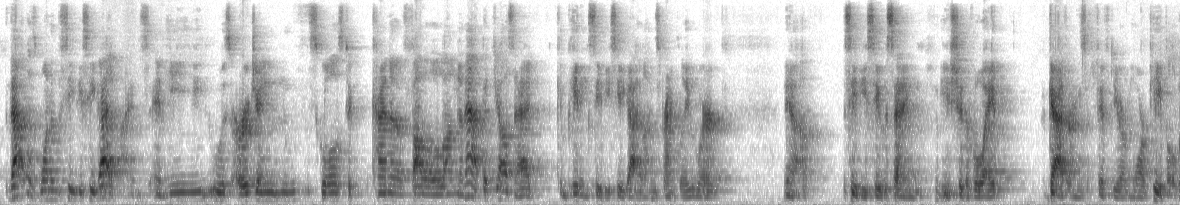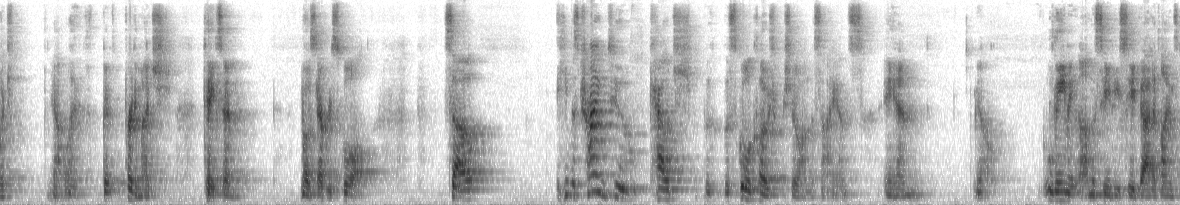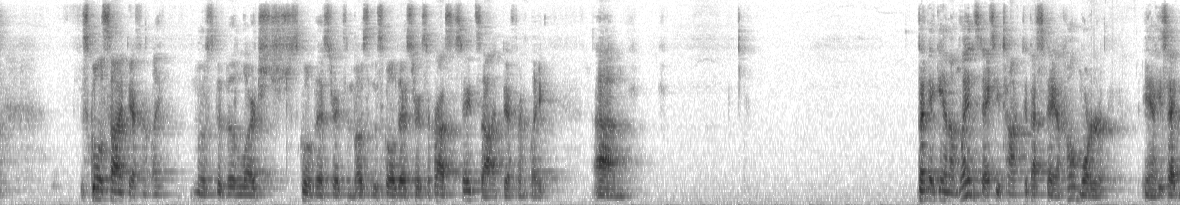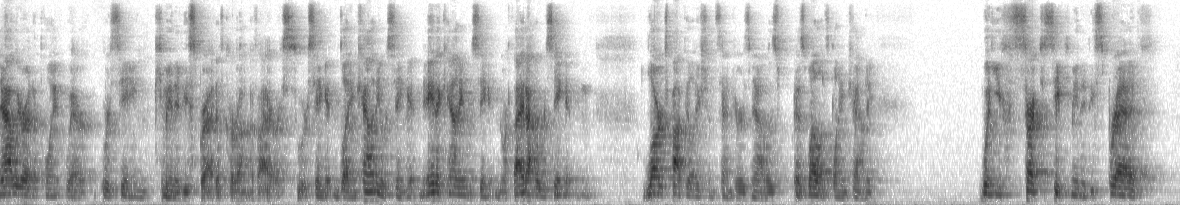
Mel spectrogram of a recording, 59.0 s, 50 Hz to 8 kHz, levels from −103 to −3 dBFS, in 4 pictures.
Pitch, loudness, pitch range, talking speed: 110 Hz, -31 LUFS, 90-140 Hz, 165 wpm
